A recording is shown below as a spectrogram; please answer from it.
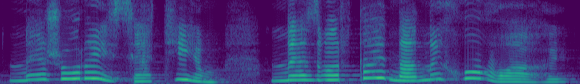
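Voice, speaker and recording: A woman's voice: very high voice, sing-song, slow pace, faint music behind, pitched above the performer's own voice, full character voice. A woman voicing the kindest little girl in a kindergarten group, sweet and soothing, in an audio fairy tale.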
